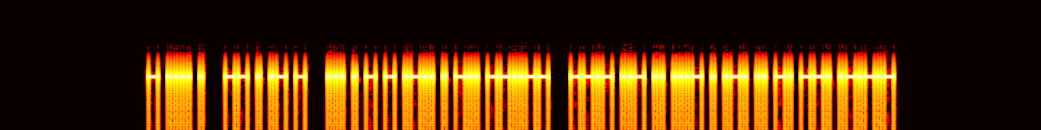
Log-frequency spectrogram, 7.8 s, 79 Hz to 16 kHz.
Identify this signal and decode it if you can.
Morse code, heard as a keyed tone, about 48 wpm, 700 Hz. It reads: THE MEAT SETTLED, QUIVERING.
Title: A Sound Of Thunder 50wpm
